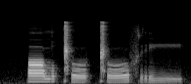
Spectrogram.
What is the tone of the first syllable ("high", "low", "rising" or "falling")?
high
